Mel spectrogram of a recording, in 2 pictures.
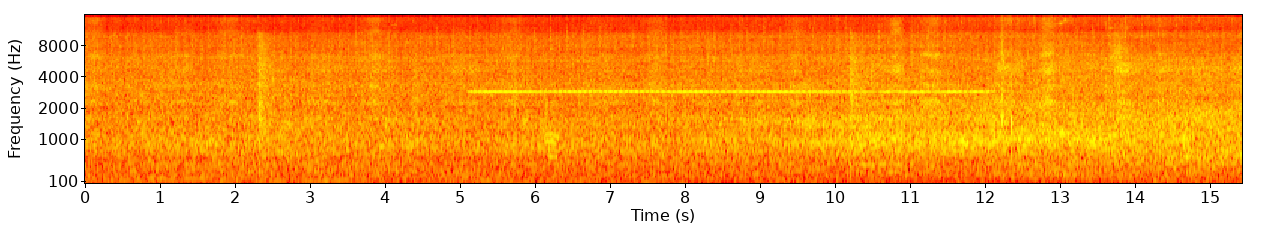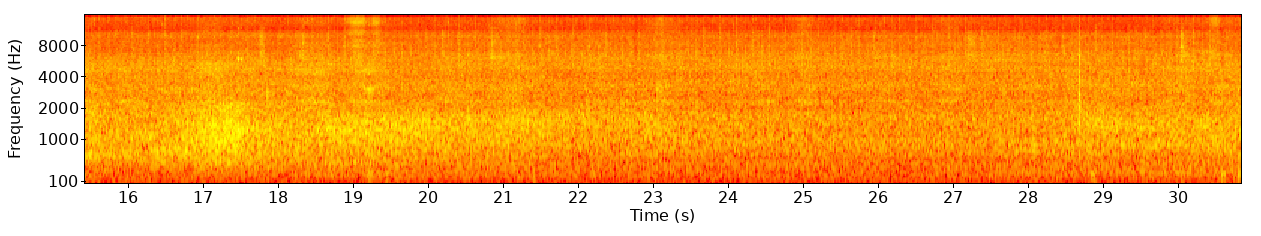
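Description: Road traffic: engines and tyres of passing vehicles, swelling to the loudest pass a little after halfway and then fading. A low engine hum runs through the first several seconds, and a thin, steady high whine is heard from about five to twelve seconds in.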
